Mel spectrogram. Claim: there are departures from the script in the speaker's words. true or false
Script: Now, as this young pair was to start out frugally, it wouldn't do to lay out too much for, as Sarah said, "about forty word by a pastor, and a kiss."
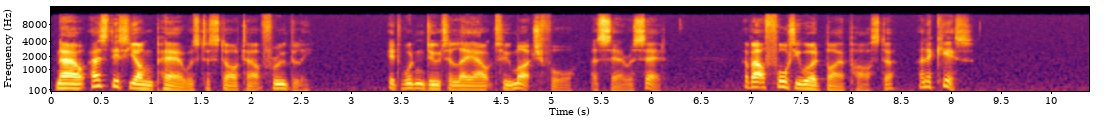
false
